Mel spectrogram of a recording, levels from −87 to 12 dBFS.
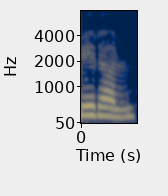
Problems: none marked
